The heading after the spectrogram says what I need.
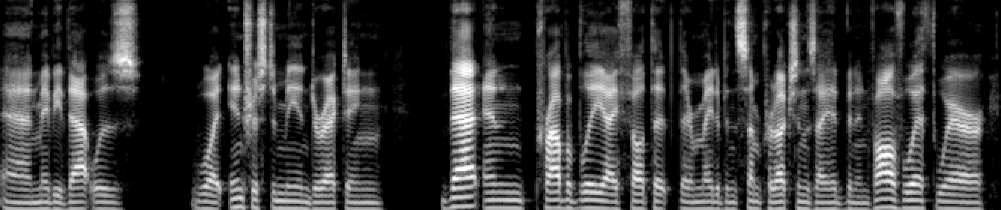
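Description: A man with a low, smooth, resonant voice co-hosting a theater talk show. He speaks in a measured, thoughtful way and slips in dry, wry jokes. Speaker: podcast co-host, community theater director. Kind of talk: casual chat.

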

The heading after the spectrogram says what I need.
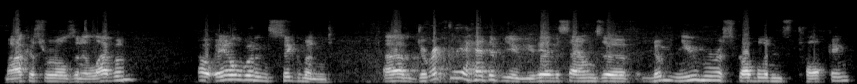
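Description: A man running a tabletop game as game master, calmly describing the caves and calling for dice rolls. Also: on the high side, moderate pace, a little hiss or hum, rough recording. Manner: calm, descriptive narration with restarts.

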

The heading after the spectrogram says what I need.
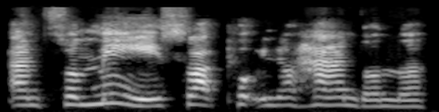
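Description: A woman's voice: a little high, fairly even intonation, fairly quick, pushed and bright, dry recording, low-quality recording. A middle-aged woman, a singer and DJ, chatting in an interview in a chirpy, upbeat way and telling stories with lots of energy. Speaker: singer and DJ guest. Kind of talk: casual interview chat.

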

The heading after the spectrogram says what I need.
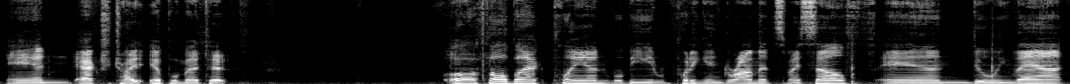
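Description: A man hosts his own podcast from inside his car, chatting casually and thinking aloud with plenty of fillers as he drives. His voice is mid-range with a fairly bright tone.

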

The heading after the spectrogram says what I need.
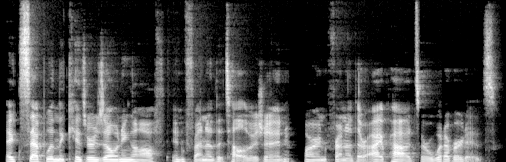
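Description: A woman's voice: on the low side, level tone, fast, vocal fry. A woman from El Salvador co-hosting a podcast in casual chat, explaining things and laughing easily. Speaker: podcast co-host.

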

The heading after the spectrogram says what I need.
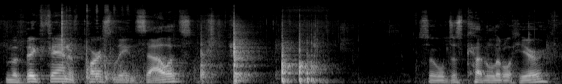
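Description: A man's voice: fairly low pitch, moderate pace. A man talking viewers through a dish like a cooking show host, chatty, informal and opinionated. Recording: clear background noise with kitchen clatter.

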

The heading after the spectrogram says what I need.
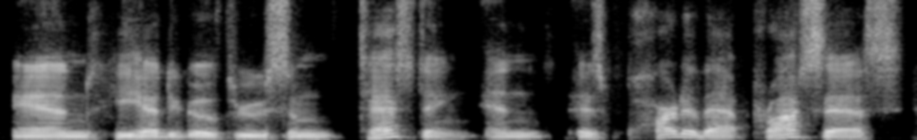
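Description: A middle-aged American man, a podcast guest and audiobook narrator, answers conversationally in an interview, explaining earnestly and emphatically with anecdotes. His voice sits on the low side with lively intonation and an unhurried delivery. The studio recording is clean with no echo.

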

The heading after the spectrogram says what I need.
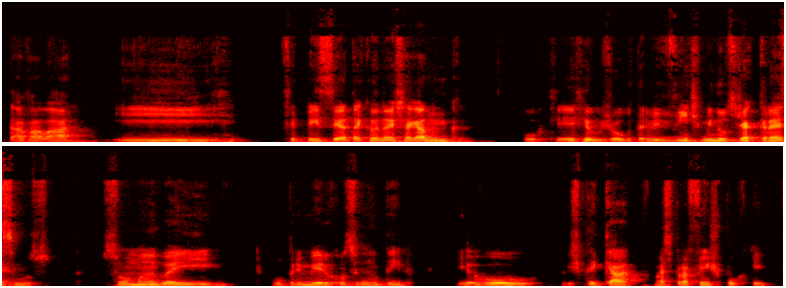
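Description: A man's voice: fairly low pitch, fairly even intonation, normal speed, fairly bright tone. This is a man from Brazil. He breaks down football as a pundit, talking conversationally and critically. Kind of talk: live sports analysis.

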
